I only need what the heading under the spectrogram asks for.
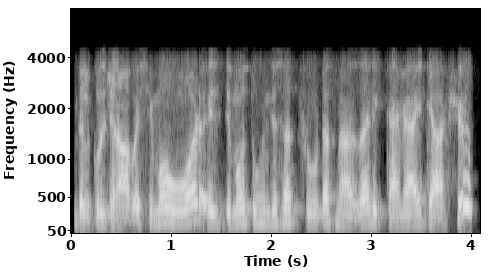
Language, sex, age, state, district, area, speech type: Kashmiri, male, 30-45, Jammu and Kashmir, Anantnag, rural, conversation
